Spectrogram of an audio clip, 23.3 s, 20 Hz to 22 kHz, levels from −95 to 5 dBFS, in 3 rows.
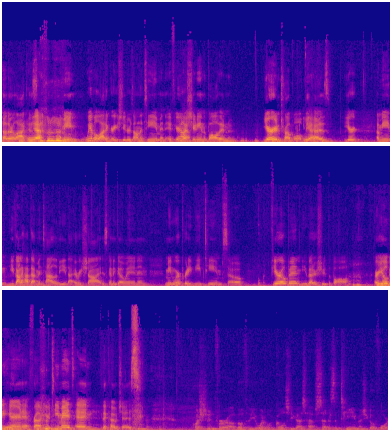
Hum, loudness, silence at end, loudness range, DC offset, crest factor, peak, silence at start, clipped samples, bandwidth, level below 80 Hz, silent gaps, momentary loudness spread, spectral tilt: none; -27 LUFS; 0 s; 15 LU; under 0.1%; 22 dB; -6 dBFS; 0 s; under 0.1%; 19 kHz; -46 dBFS; none; 22 LU; -4.5 dB/octave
